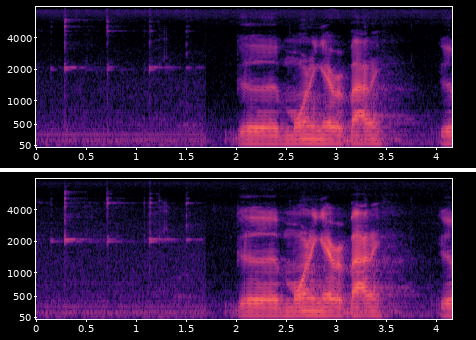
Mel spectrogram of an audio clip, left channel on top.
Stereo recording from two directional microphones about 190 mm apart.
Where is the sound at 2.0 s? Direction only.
10° left (ahead or behind).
